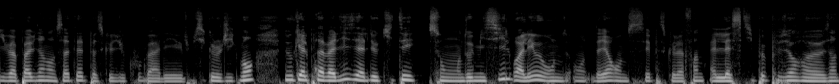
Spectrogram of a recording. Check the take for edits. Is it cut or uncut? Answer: cut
